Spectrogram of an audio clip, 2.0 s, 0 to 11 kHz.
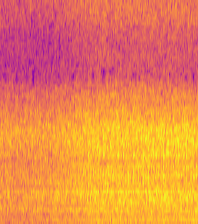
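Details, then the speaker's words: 3588 tractor with a freshly rebuilt diesel and new hood, which does not rattle: even, quiet idle with a steady low rumble and no rattles or misses, building slightly as it settles. Healthy normal idle. "man she's just she's so quiet the new hood's not rattling fits good and tight man look at that i'm shaking honest it ain't rattling"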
